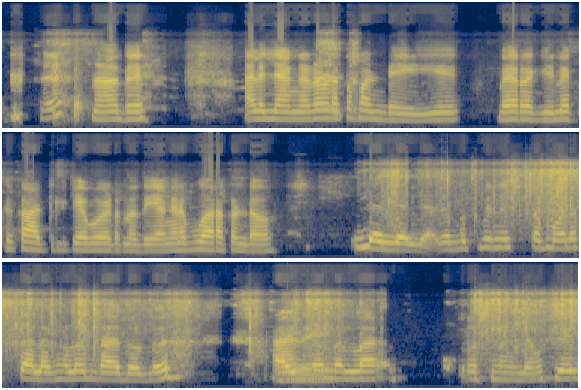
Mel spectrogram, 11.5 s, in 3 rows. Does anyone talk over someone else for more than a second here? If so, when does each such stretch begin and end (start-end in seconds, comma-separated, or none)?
none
